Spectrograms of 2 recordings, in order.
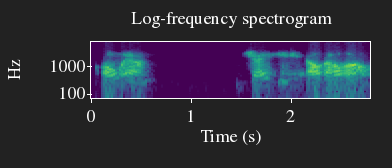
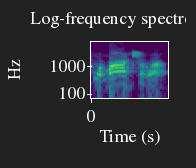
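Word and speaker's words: Lemonjello: You spell it Lemon. Jello. Lemon Jello? That's lemon jello. No, it's French. It's pronounced Lamangelo.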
